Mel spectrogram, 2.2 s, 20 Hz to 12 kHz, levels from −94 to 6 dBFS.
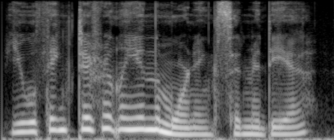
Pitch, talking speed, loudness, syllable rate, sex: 215 Hz, 240 wpm, -14 LUFS, 7.1 syllables/s, female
